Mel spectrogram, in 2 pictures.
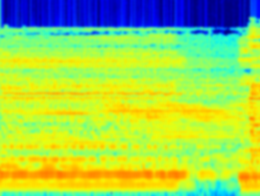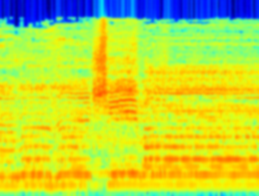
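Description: Devotional mantra chanting over a steady drone: a long held tone dips briefly just after two seconds, then a new phrase with a wavering pitch begins before the held tone returns about five seconds in.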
